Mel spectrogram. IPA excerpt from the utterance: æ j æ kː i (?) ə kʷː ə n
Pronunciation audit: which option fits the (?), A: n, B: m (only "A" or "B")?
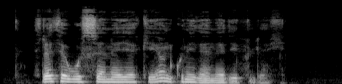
A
